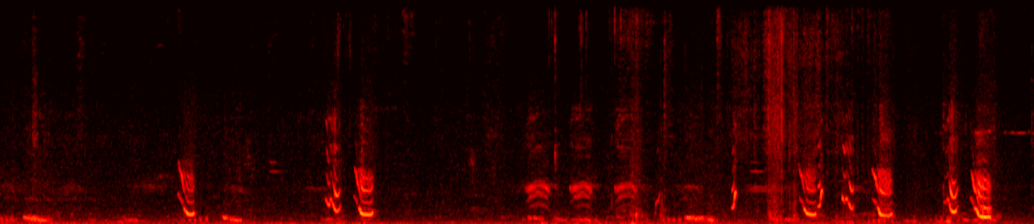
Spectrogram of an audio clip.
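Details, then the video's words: Francolin, locally called teetar and shown with a baby bird, giving sharp downward-sweeping calls in irregular bursts, with a quicker run of several calls near the end, over a low steady background hum. "bird lover teetar awaz"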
